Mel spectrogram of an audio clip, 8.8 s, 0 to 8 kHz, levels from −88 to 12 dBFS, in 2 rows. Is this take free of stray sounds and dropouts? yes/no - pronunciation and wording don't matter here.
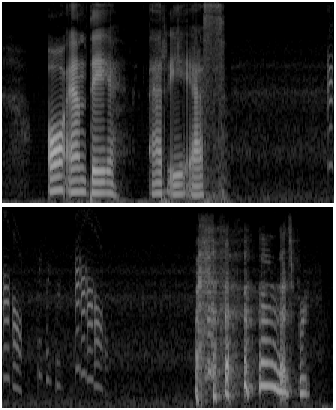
no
